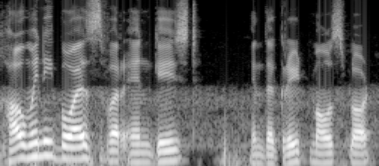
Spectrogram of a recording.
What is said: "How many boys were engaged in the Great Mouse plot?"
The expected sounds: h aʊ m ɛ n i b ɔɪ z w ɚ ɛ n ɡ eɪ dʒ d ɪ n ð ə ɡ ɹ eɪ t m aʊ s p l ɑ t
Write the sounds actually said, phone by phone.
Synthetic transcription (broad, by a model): h aʊ m ɛ n i b ɔɪ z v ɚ ɛ n ɡ eɪ dʒ d ɪ n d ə ɡ ɹ eɪ t m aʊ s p l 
